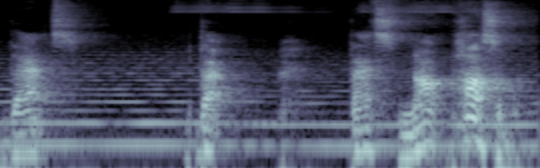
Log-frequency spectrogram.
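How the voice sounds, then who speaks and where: An actor playing an older small-town police sergeant in a radio drama, plain-spoken, weary and defensive. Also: male voice, mid-range voice, slow, close to an everyday voice. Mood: appalled. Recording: roomy echo with music behind. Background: music.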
